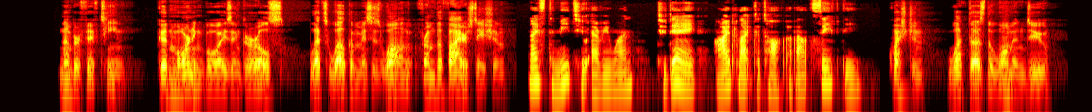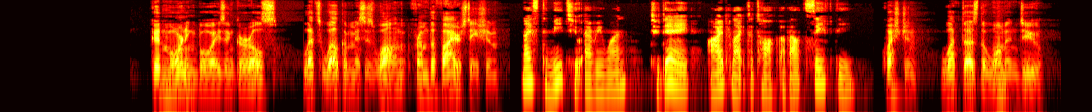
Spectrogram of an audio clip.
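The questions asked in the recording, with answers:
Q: What does the woman do?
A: A firefighter.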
